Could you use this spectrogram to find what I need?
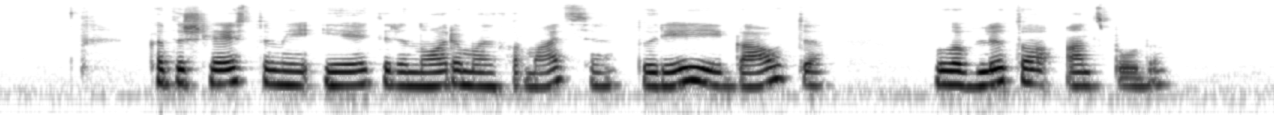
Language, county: Lithuanian, Vilnius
